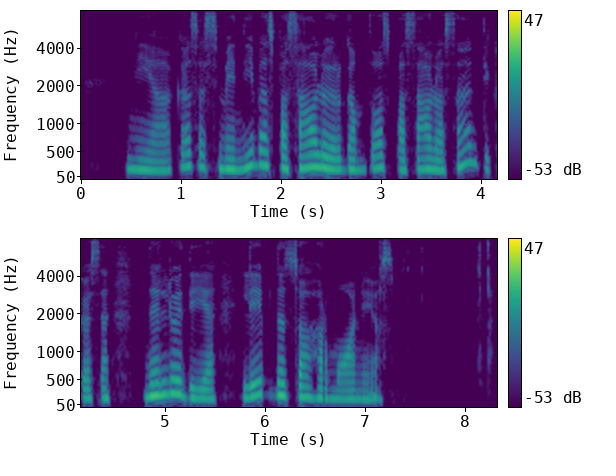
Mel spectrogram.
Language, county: Lithuanian, Klaipėda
